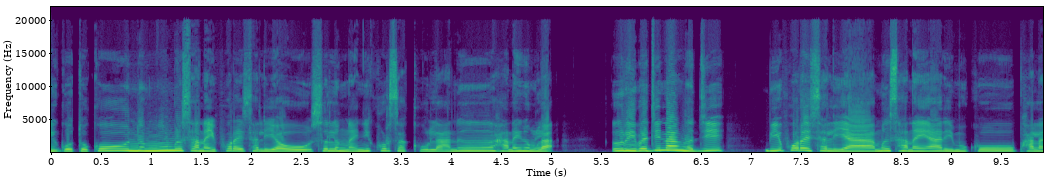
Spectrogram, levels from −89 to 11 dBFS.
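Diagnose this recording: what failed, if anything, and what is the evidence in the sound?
Hard clipping puts harsh, crackling fuzz on loud speech at 0.16–1.85 s, 2.22–2.35 s, 4.91–4.98 s and 5.66–6.59 s. Gain overdrives a converter or format stage by about 3–7 dB, flattening peaks.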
